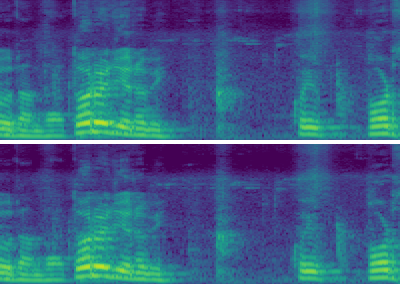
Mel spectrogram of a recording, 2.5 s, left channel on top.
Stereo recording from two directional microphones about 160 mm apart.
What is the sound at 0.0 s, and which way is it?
Speech, centre (ahead or behind).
